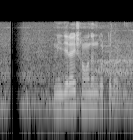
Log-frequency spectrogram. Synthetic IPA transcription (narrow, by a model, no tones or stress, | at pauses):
nid͡ʑeɾajʃɔmad̪ʱonkoɾt̪epa̰ɾbe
